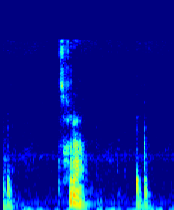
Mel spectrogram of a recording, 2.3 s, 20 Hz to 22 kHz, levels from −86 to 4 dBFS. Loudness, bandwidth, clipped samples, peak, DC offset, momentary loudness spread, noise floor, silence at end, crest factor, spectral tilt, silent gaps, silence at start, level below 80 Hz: -33 LUFS; 11.5 kHz; under 0.1%; -12 dBFS; under 0.1%; 18 LU; -60 dBFS; 0.35 s; 24 dB; -6 dB/octave; none; 0.05 s; -52 dBFS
